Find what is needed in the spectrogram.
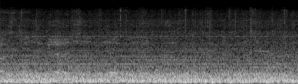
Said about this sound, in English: listen to that great sound. Rolling down the runway. Gathering speed.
